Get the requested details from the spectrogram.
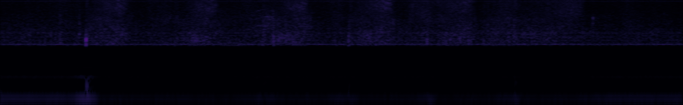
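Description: A felt eraser swishes in long strokes across a chalkboard.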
